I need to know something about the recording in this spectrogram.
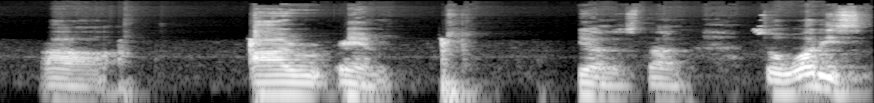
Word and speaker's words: rem: we have REM if you understand which is pronounced uh r m you understand so what is M what is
